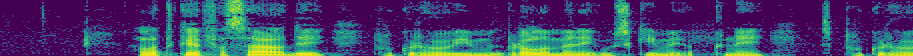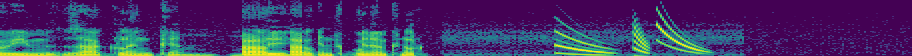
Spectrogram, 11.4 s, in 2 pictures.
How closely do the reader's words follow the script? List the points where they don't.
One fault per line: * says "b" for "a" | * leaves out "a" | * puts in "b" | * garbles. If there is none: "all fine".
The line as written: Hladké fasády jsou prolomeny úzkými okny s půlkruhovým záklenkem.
* says "půlkruhovým" for "jsou"
* garbles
